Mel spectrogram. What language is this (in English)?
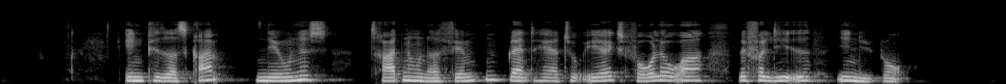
Danish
